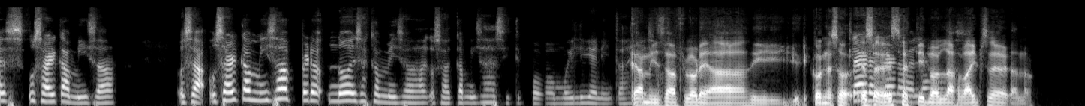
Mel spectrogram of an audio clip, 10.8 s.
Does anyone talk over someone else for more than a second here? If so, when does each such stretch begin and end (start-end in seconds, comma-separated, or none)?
8.5-9.7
